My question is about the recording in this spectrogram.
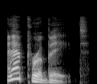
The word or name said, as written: approbate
